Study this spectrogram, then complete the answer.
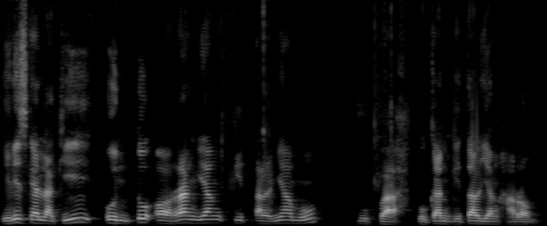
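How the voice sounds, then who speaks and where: A man's voice: medium pitch, moderate pace. A middle-aged man teaching Islamic law, joking and laughing often as he explains. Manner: jokey, laughs often, mimics chatter. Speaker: religious teacher.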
